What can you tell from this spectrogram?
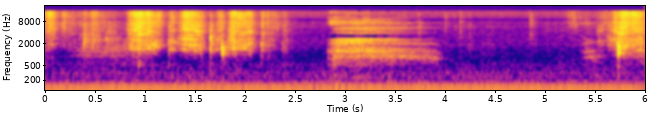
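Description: Quiet handling of a plastic paint squeeze bottle in gloved hands while acrylic paint is drizzled, with light rubbing and a brief rasping hiss about three seconds in, over a steady low hum.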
